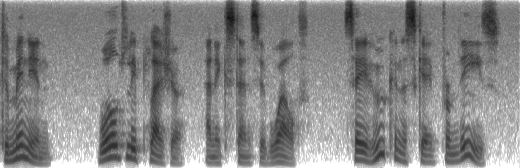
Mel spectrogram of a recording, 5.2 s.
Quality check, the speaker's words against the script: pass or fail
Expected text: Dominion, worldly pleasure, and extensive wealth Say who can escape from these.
pass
